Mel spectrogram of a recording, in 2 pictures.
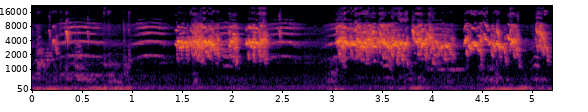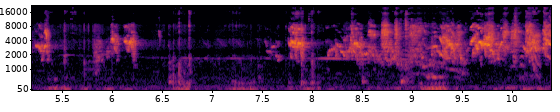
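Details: Finches chirp while eating, loud bursts of quick, high twittering separated by quieter stretches, with light flutters and small knocks between calls.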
